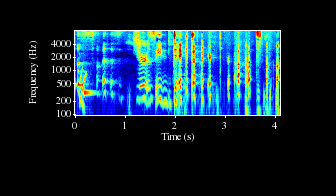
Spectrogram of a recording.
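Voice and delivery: slow, laughing repeat of the line. Real, not acted. Co-host repeating the crude line, laughing slowly. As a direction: savor the joke through laughter.

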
